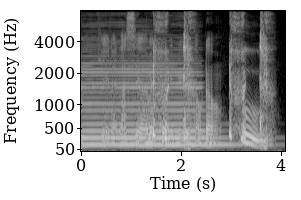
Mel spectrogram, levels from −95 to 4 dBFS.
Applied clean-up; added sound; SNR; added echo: none; Cough + Bowed string instrument; -3 dB; none.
